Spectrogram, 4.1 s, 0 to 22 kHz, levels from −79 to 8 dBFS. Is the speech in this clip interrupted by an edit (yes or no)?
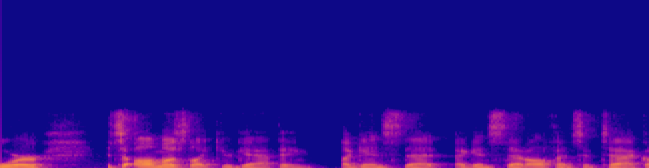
yes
